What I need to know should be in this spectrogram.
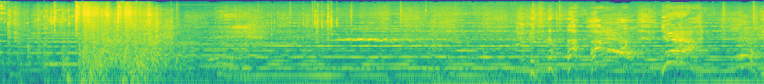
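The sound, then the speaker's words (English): Gunshots fired out of a window in a film, several sharp cracks and bursts of gunfire that come early and again near the end, mixed with voices. “With guns in both hands, Billy takes some shots out of the window.”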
